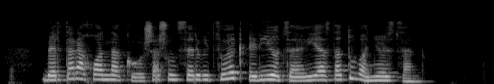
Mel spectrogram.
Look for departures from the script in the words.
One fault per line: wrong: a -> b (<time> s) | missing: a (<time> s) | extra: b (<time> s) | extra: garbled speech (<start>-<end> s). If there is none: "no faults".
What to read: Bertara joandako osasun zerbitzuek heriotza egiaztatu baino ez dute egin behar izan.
missing: dute egin behar (3.9 s)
